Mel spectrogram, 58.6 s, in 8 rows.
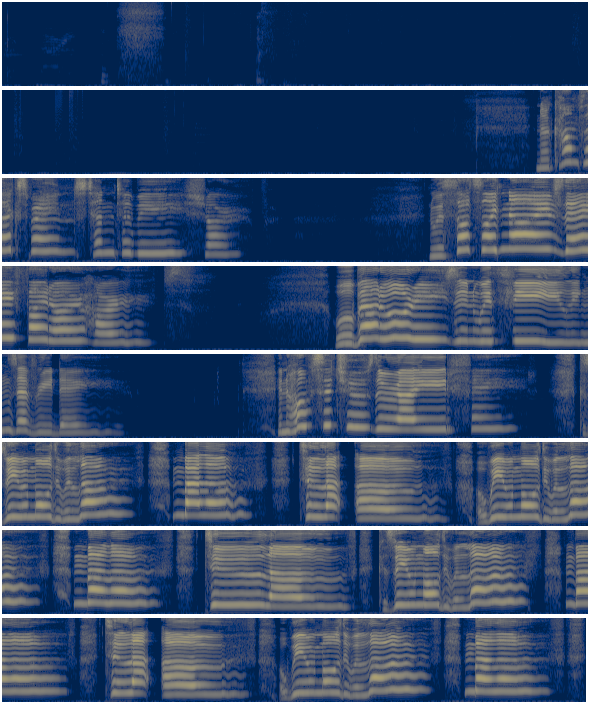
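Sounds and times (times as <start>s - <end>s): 
vocals: 13.2s - 18.1s, 19.6s - 24.7s, 25.4s - 31.0s, 32.3s - 58.5s.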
